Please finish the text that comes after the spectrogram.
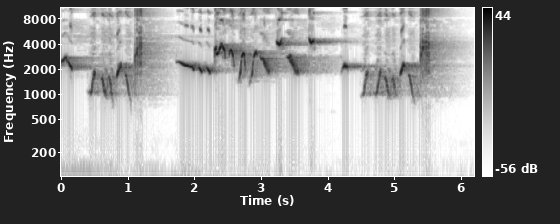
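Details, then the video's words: White-rumped shama of Kalimantan sings quick loud phrases: sustained whistles broken by rapid downward-slurred notes and crisp chips, repeated in three bursts with a soft low hum at the start. "murai batu Kalimantan"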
